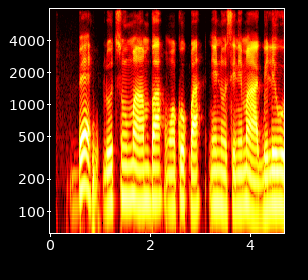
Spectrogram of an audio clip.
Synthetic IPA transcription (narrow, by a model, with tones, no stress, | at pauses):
bɛː˦˨lo˨˦tũ˦mãː˦˨˧n̩˦ba˦w̃ɔ̃˧ko˦k͡pa˧nĩ˦nũ˦si˧nĩ˧mãː˦a˨ɡ͡be˨˦le˦wo˦˨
